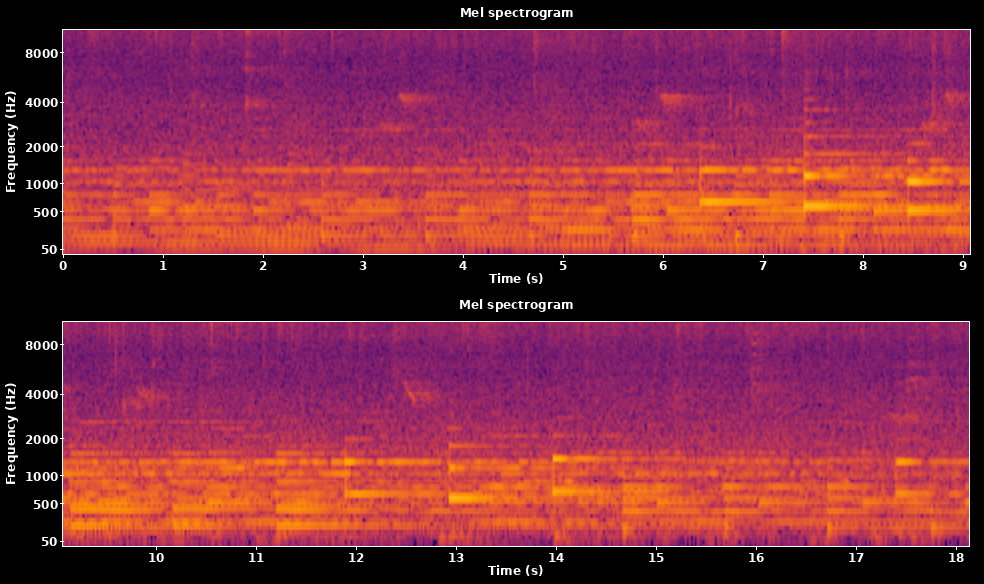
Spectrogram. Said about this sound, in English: Let go completely and fall deeply into the comforting arms of the falling rain.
